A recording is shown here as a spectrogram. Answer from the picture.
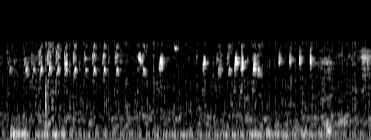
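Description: Birds giving short, sharp chip calls, several a second in irregular runs.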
